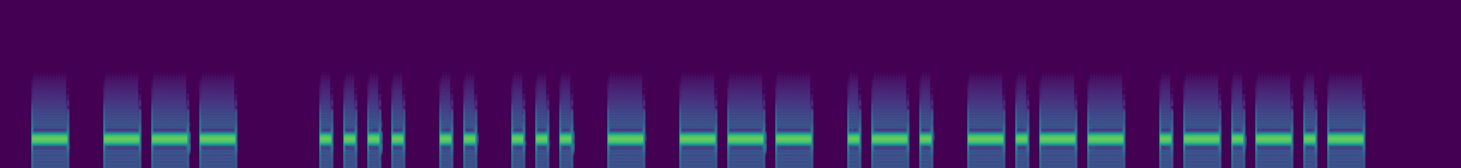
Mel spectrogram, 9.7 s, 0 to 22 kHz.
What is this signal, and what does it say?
Morse code, heard as a keyed tone, about 15 wpm, 700 Hz. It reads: TO HISTORY.
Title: A Sound Of Thunder 15wpm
